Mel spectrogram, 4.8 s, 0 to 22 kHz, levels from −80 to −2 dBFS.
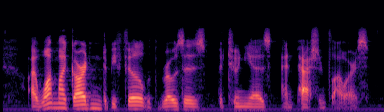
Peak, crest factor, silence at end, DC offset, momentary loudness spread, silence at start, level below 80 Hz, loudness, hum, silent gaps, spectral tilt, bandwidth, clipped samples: -4 dBFS; 24 dB; 0.2 s; under 0.1%; 15 LU; 0.4 s; -64 dBFS; -27 LUFS; none; none; -4.5 dB/octave; 8.2 kHz; under 0.1%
